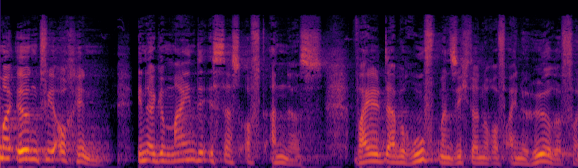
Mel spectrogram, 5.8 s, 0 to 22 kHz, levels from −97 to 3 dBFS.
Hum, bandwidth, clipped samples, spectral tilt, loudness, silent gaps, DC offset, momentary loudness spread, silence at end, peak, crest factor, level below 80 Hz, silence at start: none; 15.5 kHz; under 0.1%; -3.5 dB/octave; -33 LUFS; none; under 0.1%; 10 LU; 0 s; -12 dBFS; 22 dB; -78 dBFS; 0 s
